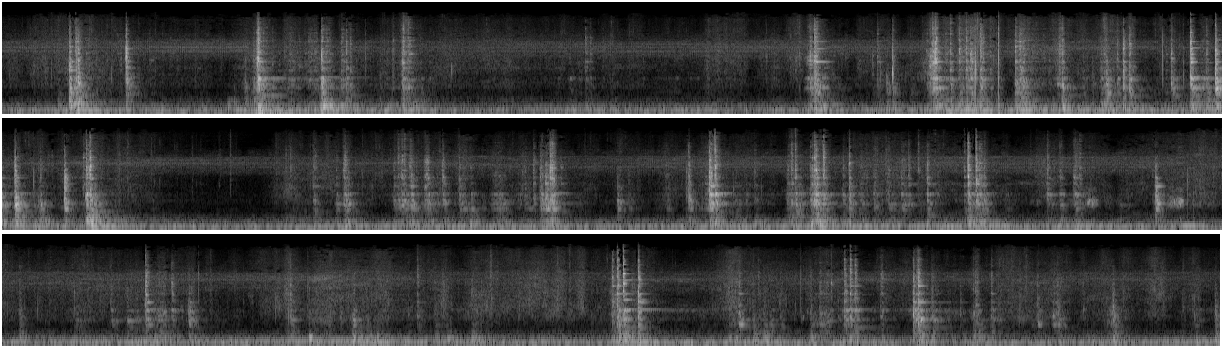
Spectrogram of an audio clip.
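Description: Pliers click and scrape against a metal blade close by.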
